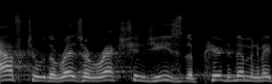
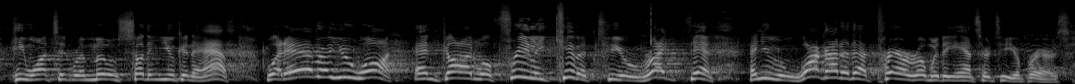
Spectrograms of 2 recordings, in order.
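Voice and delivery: rising to a shouted, high preaching climax; a preacher working the congregation into a loud, high climax; preaching at full force; 5 semitones higher, 4 dB louder than usual. Real, not acted. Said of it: "That's good preaching".

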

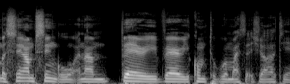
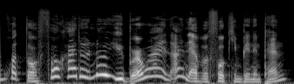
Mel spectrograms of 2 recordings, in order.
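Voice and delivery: incredulous; 10 semitones higher than usual. Retold or imitated. Retold reaction to stranger.

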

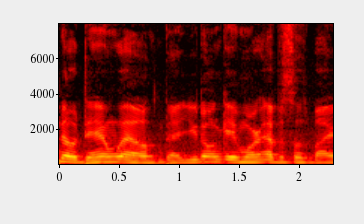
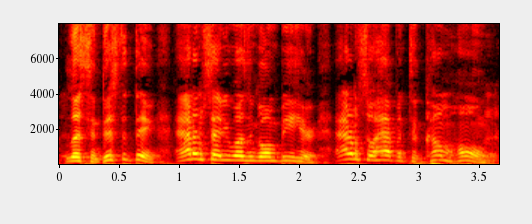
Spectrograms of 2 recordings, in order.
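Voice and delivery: higher, louder, insistent explaining; heated protest; 7 semitones higher, 3 dB louder than usual. Real, not acted. Defending skipping to co-host who came home early, heated. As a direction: argue your case over the other host. Arguing over missed episode.

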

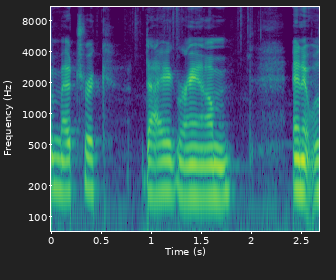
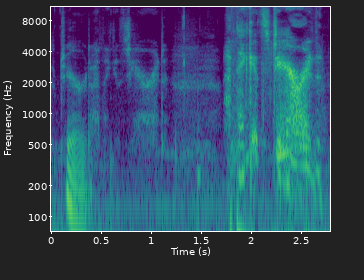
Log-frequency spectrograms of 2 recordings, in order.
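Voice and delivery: hushed, unvoiced whisper; very soft, secretive whisper; whispered aside; 8 semitones higher, 9 dB quieter than usual. Real, not acted. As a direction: whisper the name as an unsure guess. Unsure of name, whispering it.

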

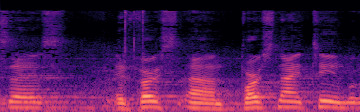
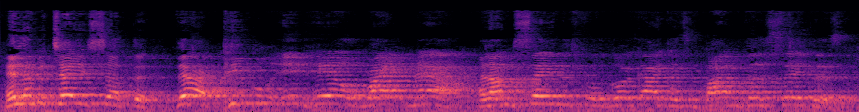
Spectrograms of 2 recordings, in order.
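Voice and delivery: raised, urgent preacher's voice; fervent preaching; 5 semitones higher, 3 dB quieter than usual. Acted. Preacher warning the congregation about people in hell, fervent. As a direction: press the warning home.

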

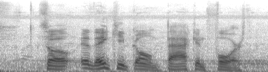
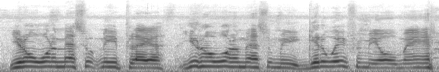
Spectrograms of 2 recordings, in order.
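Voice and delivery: mock tough threat; 8 semitones higher than usual. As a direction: imitate a young guy talking big at an old man. Young golfer acted threatening old man.

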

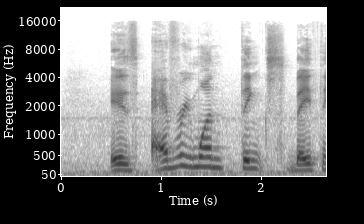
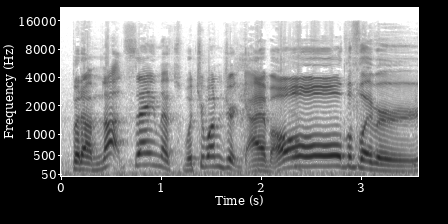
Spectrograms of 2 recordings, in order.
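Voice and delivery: high, loud, anxious to please; hammed-up people-pleasing; mock overeager offer; 7 semitones higher, 6 dB louder than usual. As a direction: backpedal eagerly, hamming up the politeness. Skit of overeager, awkward drink offer.

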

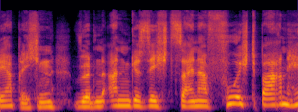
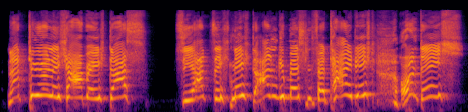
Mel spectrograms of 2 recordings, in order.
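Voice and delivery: hohe, eitle Zauberer-Stimme; überheblich angeben; prahlender Bösewicht; 5 dB louder than usual. Acted. Vega boasts. (hoch und großspurig prahlend)

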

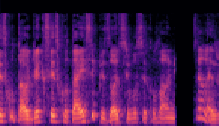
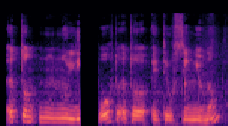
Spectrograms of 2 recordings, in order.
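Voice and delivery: ordinary talk, nothing marked

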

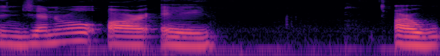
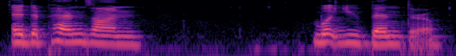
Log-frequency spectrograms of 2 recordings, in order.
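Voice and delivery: usual speaking voice

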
